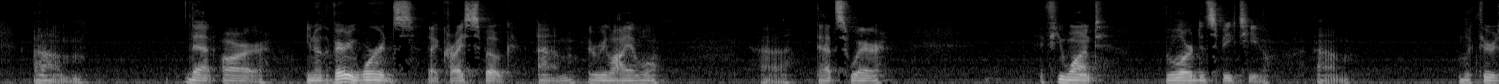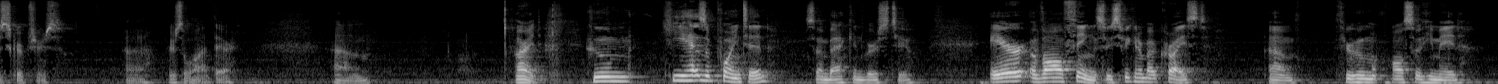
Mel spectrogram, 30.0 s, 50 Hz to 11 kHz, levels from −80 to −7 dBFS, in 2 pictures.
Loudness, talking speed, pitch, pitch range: -31 LUFS, 130 wpm, 115 Hz, 110-125 Hz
